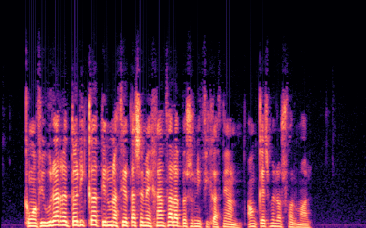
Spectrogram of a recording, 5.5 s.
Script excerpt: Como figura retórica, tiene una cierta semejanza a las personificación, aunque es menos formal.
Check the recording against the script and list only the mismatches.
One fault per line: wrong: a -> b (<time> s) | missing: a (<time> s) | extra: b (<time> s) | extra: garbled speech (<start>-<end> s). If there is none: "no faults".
wrong: las -> la (2.6 s)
